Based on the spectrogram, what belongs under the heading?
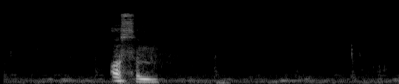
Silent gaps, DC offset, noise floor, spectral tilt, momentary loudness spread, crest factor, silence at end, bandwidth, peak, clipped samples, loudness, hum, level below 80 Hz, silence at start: none; under 0.1%; -56 dBFS; -6.5 dB/octave; 28 LU; 24 dB; 1.15 s; 11.5 kHz; -10 dBFS; under 0.1%; -26 LUFS; none; -58 dBFS; 0.65 s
